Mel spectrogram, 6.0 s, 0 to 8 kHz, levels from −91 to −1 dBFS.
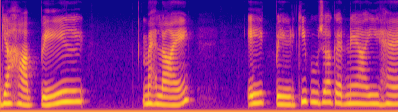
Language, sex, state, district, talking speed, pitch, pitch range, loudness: Hindi, female, Odisha, Khordha, 100 wpm, 240 Hz, 220-275 Hz, -14 LUFS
